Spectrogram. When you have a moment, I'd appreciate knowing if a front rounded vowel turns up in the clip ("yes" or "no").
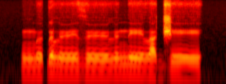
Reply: yes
